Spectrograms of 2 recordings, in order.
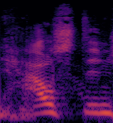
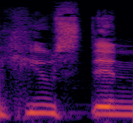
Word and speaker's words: Houston: It reminds me of the stupid debate in New York between Hston Street and Houston the town. Well, you know, Houston the city.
